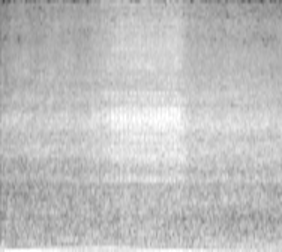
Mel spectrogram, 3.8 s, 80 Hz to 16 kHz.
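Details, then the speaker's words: Honda Accord CU3 diesel accelerating: deep rhythmic knock about four a second with DPF light on; fuel leaking from exhaust and white smoke noted; owner suspected bottom-end bearing or DPF. "i don't even know what that sound is like the dpf light is on and then this sound when i accelerate it sounds like the bottom end bearing"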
